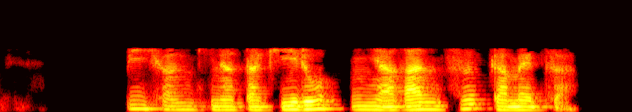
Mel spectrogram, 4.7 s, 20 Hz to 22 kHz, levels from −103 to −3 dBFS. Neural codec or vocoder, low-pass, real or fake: none; 3.6 kHz; real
